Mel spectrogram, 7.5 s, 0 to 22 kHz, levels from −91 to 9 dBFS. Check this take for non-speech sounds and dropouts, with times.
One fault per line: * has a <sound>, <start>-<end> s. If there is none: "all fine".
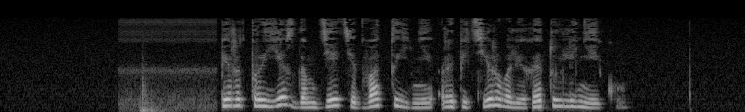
* has a thud, 1.4-1.8 s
